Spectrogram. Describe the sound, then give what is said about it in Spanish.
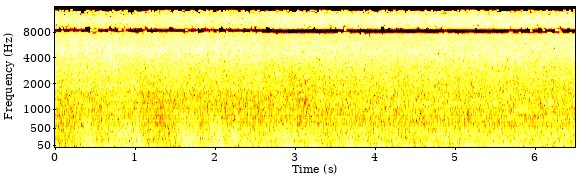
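A thunderstorm with steady, heavy rain hissing throughout and deep rolling thunder rumbling continuously underneath, fairly loud, with no voices. “Mira qué bonita la tormenta de fondo.”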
